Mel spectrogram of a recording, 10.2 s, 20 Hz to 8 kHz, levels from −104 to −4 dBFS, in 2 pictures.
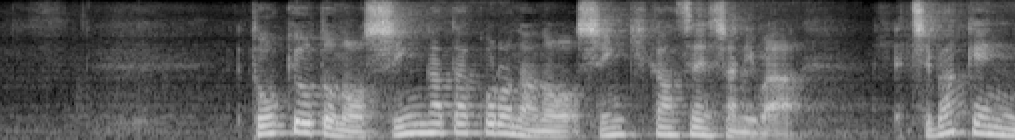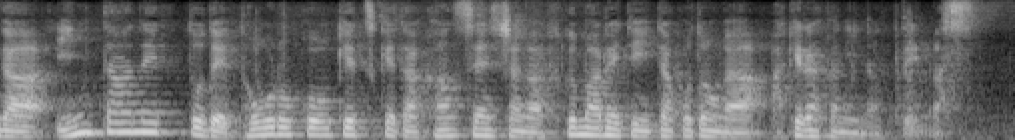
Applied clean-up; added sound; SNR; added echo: none; none; none; reverberation time 1.1 s.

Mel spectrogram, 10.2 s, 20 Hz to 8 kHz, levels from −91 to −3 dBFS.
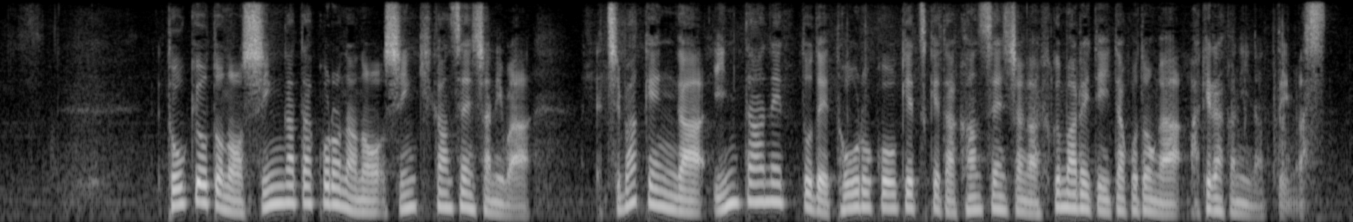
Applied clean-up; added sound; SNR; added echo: none; none; none; none.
